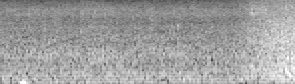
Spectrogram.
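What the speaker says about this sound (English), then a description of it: "from the view you see here, we got a lot of fast-moving water" Fast-moving current of the West Fork Chattooga River in Georgia, a steady broadband rush of water close by, with a brief low thump near the start and the roar swelling slightly toward the end.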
